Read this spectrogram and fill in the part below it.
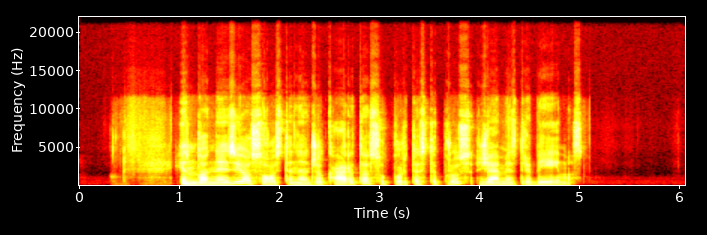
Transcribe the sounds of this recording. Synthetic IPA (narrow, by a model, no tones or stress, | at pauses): ɪnd̪ɔnʲɛzʲɪjoːsːoːsʲt̪ʲɪnʲeːd͡ʒʲɔkɑˑɾt̪ɐsʊpʊɾʲt̪ʲɛsʲt̪ʲɪpɾʊsʒʲæːmʲeːsd̪ʲɾʲɛbʲeːjɪ̰mɐ̰s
